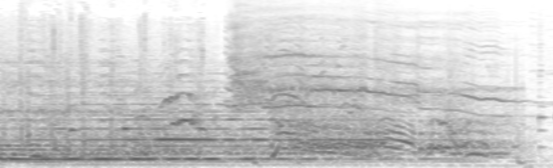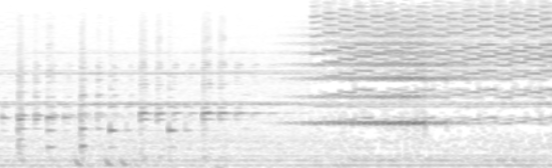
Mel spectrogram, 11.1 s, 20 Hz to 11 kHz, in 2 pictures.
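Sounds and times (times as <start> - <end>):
person screaming: 2.6 - 5.2.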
